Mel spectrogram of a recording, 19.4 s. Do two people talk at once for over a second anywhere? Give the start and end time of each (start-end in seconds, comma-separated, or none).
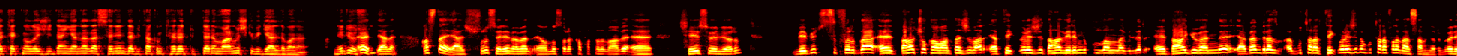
none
